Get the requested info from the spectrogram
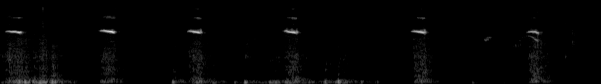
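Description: A small bird giving six short, high chirps, roughly one a second, each dropping slightly in pitch.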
